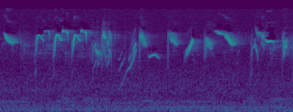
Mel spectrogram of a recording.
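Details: Recently fledged Japanese wagtail chicks, of a resident breeding population, beg as an adult feeds them: a rapid, overlapping stream of thin, high chirps and short slurred notes, several each second.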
